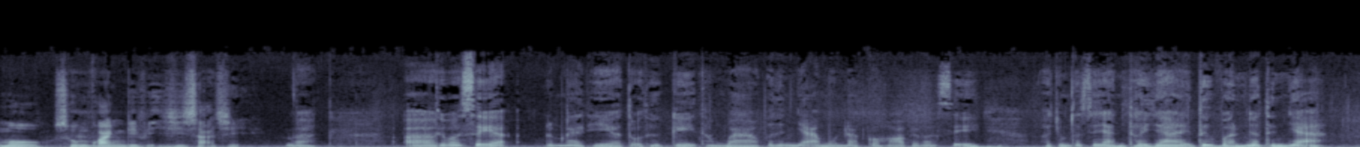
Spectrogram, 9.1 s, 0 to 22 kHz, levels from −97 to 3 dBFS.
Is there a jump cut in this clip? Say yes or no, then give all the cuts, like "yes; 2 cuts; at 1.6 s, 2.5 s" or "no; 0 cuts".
yes; 1 cut; at 2.9 s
